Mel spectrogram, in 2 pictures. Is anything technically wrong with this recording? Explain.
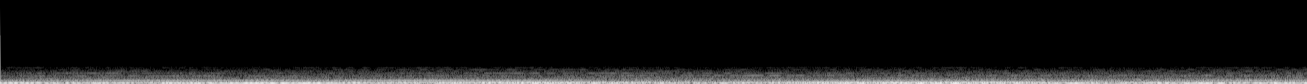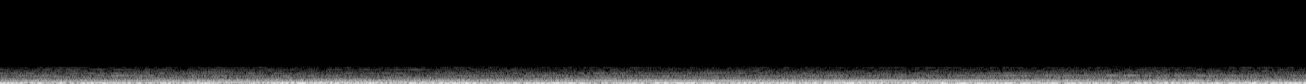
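No, nothing in this audio stood out as technically wrong on listening.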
